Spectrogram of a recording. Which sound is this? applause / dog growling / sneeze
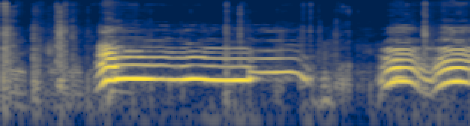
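dog growling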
